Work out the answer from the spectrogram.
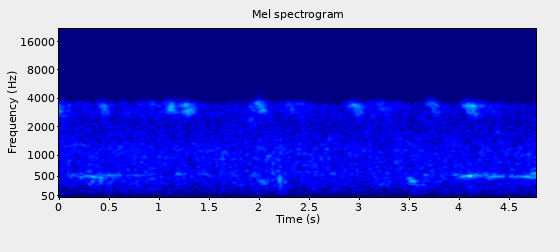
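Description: Small birds chirping faintly in the background, short chirps coming several times a second, with a brief low steady note near the end.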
